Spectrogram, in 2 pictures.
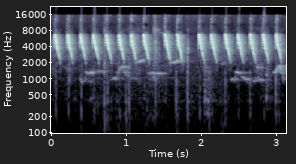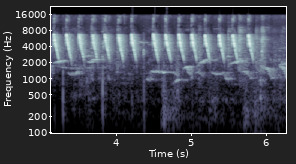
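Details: Bar-winged prinia singing for songbird training, a rapid run of high, clipped downslurred notes repeated about three times a second, with short breaks and softer lower chirps and whistles from other birds mixed in.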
